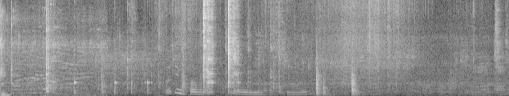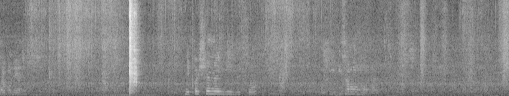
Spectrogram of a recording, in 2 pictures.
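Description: A spatula knocking and scraping against a metal wok as quartered red onions are pushed in and moved about, over a faint sizzle of them frying. A single sharp clink about ten seconds in is the loudest sound.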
